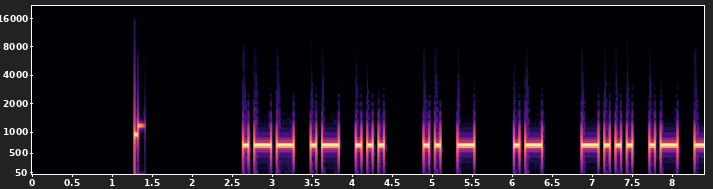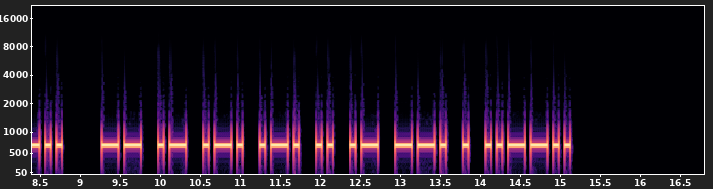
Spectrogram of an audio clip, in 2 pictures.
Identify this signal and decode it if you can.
Morse code, heard as a keyed tone, about 17 wpm, 700 Hz. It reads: WAS IT A BAD MARRIAGE?
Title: Sentences from Top 1000 Words - Review Part 5 - 17wpm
